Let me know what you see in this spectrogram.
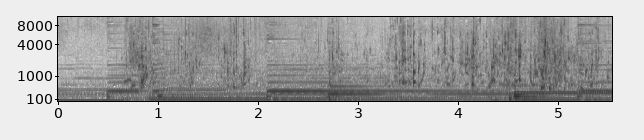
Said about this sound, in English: Beyond the house is Tamales Bay. The waves gently lap against the shore, and you can see the town of Marshall across the bay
